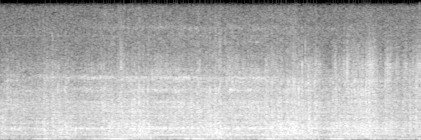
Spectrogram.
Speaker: you can see the record result this is known as chatter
